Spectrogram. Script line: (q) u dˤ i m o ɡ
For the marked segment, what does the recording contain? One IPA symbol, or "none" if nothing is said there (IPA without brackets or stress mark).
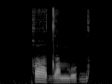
q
